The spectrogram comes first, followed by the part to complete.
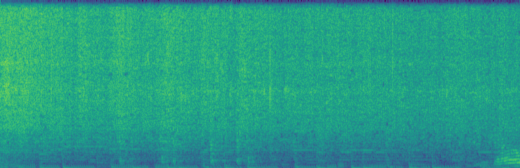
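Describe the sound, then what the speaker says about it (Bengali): Spices with turmeric frying in a pan for a Bengali bata fish curry with brinjal and potato, a close steady sizzle under busy rhythmic scraping and stirring, with no talk. "তারপরে দিচ্ছি আমি হলুদ দিয়ে এবার আমি এটাকে একটু কষিয়ে দেব"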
